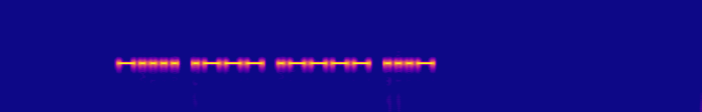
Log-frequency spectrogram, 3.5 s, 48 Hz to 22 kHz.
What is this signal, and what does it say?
Morse code, heard as a keyed tone, about 44 wpm, 700 Hz. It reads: 6J1V
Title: Four Challenging Letter-Number Combinations 45wpm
